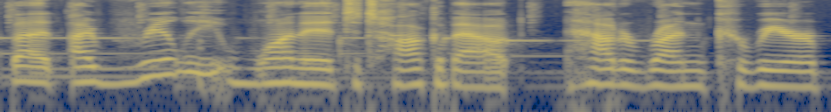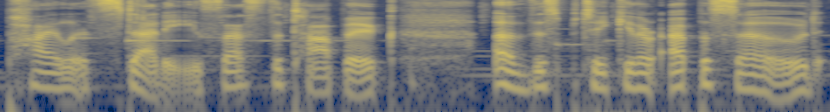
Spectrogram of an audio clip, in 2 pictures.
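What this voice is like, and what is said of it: Unwell-sounding, impaired voice. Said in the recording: “I'm not feeling 100%, so please forgive my voice”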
